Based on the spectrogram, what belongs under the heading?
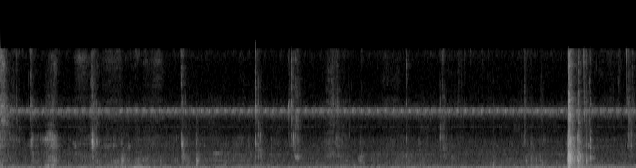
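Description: A man chewing and biting roasted chicken eaten by hand, many small wet clicks over a steady low hum. One sharp knock about seven seconds in is the loudest sound.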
